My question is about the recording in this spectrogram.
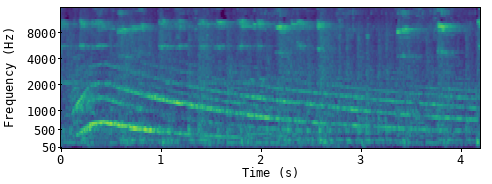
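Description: A siren gives one wail: it winds up quickly to its peak in the first half-second, then slowly falls in pitch over the next few seconds.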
